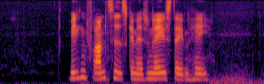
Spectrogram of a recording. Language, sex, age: Danish, female, 22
